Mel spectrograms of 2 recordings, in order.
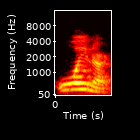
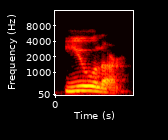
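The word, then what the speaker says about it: Euler: thoughts okay Oiler the the pronunciation is Oiler not uler is a Germany Oiler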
